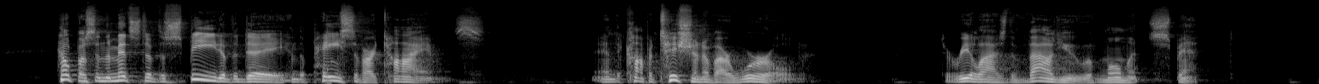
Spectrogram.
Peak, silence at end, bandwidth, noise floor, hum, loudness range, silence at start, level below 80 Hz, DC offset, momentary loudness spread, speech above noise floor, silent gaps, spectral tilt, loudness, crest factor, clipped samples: -6 dBFS; 1.2 s; 18.5 kHz; -74 dBFS; none; 5 LU; 0.6 s; -58 dBFS; under 0.1%; 15 LU; 51 dB; none; -4.5 dB/octave; -23 LUFS; 18 dB; under 0.1%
